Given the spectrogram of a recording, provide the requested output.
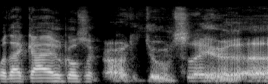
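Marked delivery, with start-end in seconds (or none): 1.0-2.7 very low, rough, gravelly voice. Asking the others about a voice in a game, imitating a gravelly voice. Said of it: "that gravelly voice in Doom twenty sixteen".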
